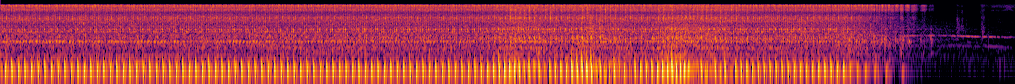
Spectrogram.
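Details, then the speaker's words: Motorcycle engine at idle with rough, jangling rattle pulsing about four times a second from the crankshaft pulley, missing its rubber damper, then the engine cuts out; crankshaft pulley rattle. "suaranya kembelicik banget enggak enak didengar"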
